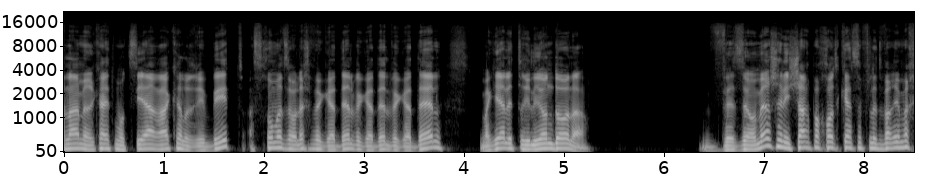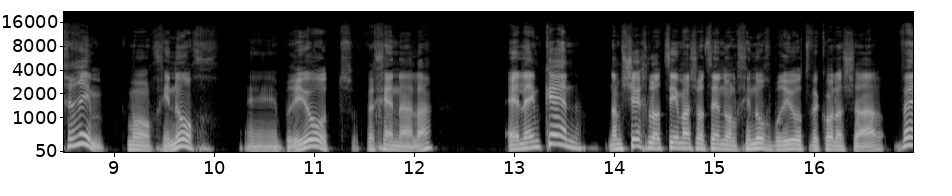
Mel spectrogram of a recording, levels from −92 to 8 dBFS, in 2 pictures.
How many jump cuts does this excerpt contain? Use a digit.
0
